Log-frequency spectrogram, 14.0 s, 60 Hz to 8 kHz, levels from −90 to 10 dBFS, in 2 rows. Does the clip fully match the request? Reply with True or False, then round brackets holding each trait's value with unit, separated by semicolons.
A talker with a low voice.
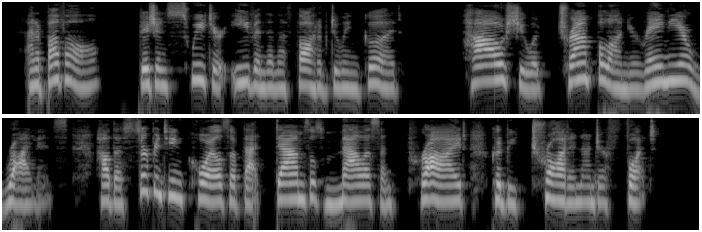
False (215 Hz)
